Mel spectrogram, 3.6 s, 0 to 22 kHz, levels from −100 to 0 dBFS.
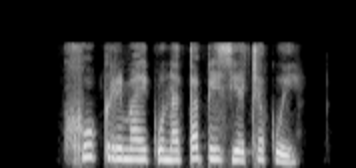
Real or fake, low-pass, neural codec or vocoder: fake; 7.2 kHz; codec, 16 kHz, 2 kbps, FreqCodec, larger model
